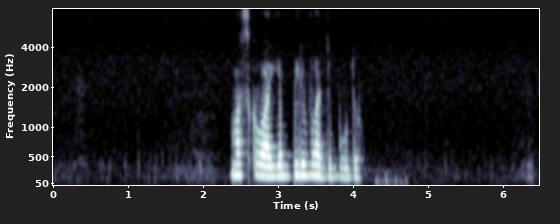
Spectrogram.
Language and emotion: Russian, neutral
